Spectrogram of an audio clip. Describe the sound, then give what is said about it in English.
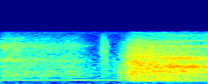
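A slow, deep breath taken during a guided relaxation prayer: a soft, airy rush begins after a quiet stretch and continues steadily to the end. “So I want to take a deep breath.”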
